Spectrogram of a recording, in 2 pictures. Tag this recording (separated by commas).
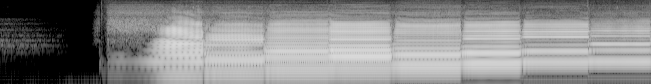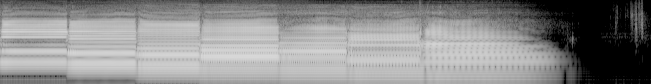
Musical instrument, Wind instrument, Music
